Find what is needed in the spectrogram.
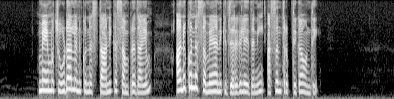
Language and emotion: Telugu, sad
